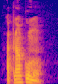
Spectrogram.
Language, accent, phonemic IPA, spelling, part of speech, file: French, France, /a plɛ̃ pu.mɔ̃/, à pleins poumons, adverb, LL-Q150 (fra)-à pleins poumons.wav
- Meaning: 1. drawing in as much air as possible, so as to fill one's lungs 2. at the top of one's lungs, at the top of one's voice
